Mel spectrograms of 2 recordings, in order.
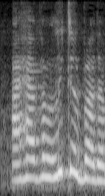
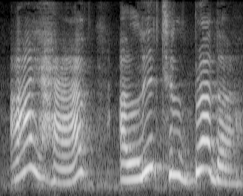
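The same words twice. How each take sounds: First: Said in the usual way. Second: Slow, word-by-word sentence reading; drawn-out, careful repeat; slow model reading. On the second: Shown as a demonstration. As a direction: spell it out slowly for the class. Repeats pupil's sentence for the class.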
